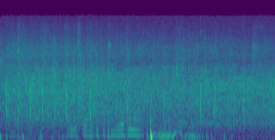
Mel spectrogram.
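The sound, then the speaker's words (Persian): Audience applause after a call to honour a guest, heard as a steady patter of many hands clapping throughout. A voice talks over it, and one sharp louder thump stands out near the middle. “به افتخار این بزرگوار دست بزنید.”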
